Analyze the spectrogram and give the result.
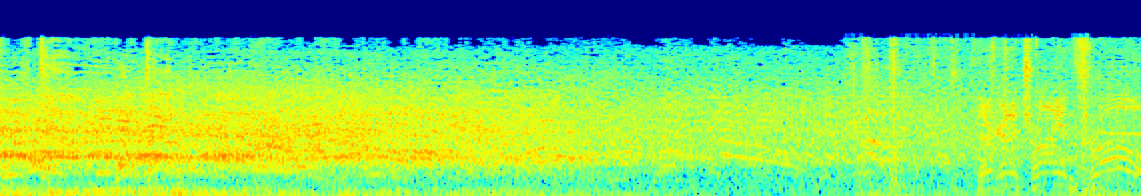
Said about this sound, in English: That's some applause for the defense there.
